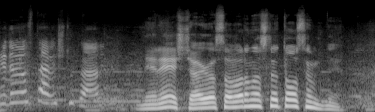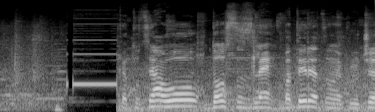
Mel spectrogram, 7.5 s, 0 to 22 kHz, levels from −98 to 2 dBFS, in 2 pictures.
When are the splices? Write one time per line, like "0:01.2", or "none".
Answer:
0:04.9
0:05.8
